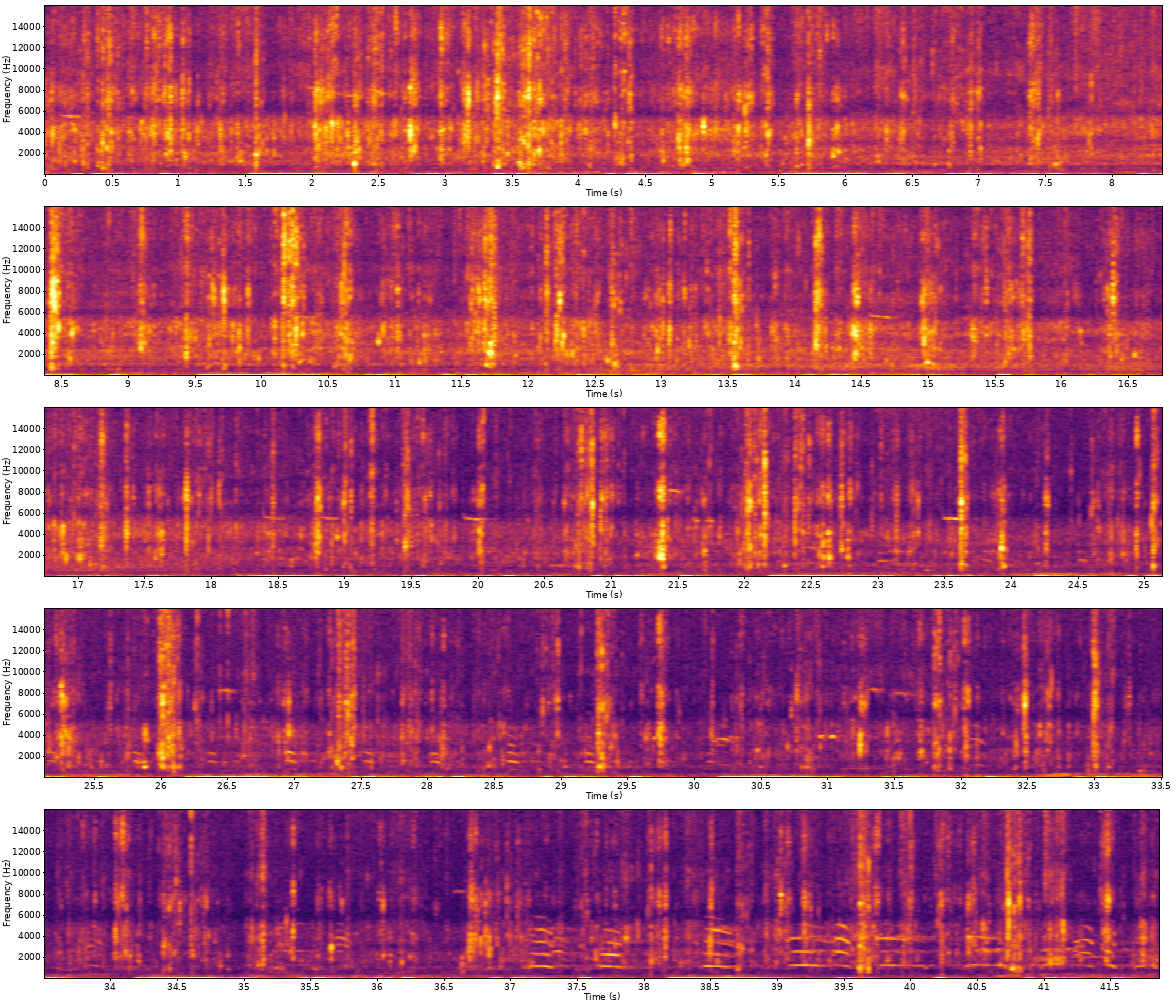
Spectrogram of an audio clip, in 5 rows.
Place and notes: bootjes op de Rijn, water, muziek
langsvarende bootjes
boats on the river, low bass music traveling over the water
3 September 2011, 17:15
